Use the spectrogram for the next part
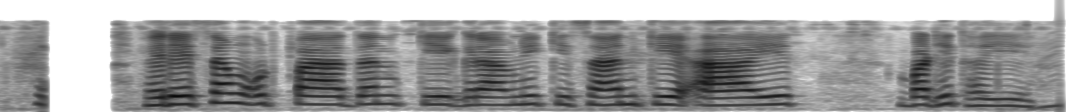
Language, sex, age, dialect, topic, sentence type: Magahi, female, 25-30, Central/Standard, agriculture, statement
